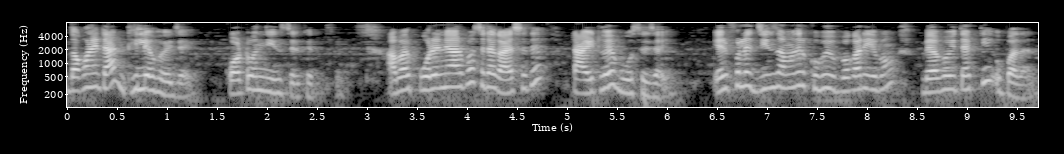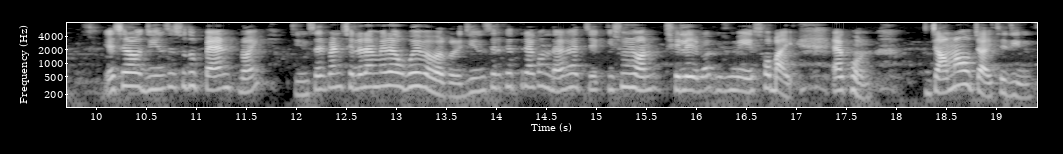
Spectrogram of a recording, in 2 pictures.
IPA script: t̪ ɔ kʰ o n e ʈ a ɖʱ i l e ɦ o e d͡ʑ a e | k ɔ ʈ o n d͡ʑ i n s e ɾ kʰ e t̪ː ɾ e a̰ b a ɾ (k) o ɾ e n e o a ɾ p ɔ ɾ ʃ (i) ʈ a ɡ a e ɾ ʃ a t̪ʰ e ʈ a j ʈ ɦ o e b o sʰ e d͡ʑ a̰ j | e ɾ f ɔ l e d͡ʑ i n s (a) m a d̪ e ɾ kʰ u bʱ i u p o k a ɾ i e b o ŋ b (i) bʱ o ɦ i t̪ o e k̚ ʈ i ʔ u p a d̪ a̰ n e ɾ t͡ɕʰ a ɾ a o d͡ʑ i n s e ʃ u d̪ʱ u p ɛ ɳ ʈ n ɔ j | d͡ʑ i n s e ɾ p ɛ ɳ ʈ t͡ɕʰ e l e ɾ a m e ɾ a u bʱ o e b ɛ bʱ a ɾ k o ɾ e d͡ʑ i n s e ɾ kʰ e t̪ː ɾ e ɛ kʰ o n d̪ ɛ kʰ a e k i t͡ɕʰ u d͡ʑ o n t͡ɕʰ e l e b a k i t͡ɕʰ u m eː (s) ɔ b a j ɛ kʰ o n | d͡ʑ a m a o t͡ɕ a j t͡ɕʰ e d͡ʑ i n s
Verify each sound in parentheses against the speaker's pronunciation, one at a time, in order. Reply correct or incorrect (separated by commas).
incorrect, incorrect, correct, incorrect, incorrect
